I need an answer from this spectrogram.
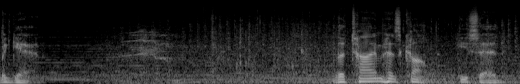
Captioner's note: horse whinnies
